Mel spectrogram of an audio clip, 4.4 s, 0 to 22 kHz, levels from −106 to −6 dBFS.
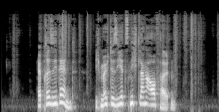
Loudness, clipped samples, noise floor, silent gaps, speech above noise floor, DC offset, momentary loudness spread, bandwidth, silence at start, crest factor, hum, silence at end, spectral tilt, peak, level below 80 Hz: -16 LUFS; under 0.1%; -57 dBFS; none; 42 dB; under 0.1%; 22 LU; 14.5 kHz; 0.75 s; 16 dB; none; 0.55 s; -6 dB/octave; -2 dBFS; -48 dBFS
